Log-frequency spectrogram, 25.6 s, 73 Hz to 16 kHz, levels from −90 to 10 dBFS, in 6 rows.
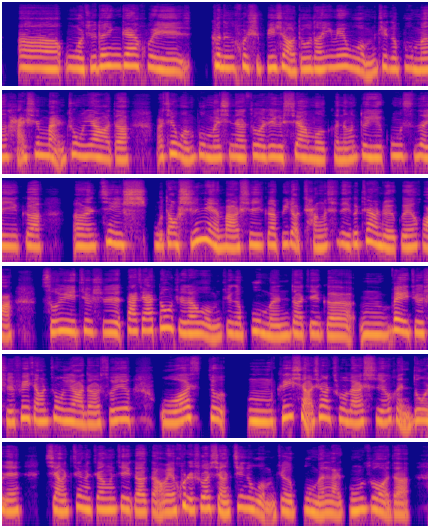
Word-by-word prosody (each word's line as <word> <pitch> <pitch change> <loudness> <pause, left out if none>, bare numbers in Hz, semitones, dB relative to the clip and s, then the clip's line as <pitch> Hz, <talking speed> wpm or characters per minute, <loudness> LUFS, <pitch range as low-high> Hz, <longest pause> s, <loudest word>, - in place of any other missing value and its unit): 呃， 235 -2 +3
我 235 -2 +1
觉 245 +2 0
得 265 +2 +4
应 275 0 +2
该 275 0 +4
会 220 -8 -1 0.2
可 280 - +4
能 240 -2 +2
会 265 +2 0
是 240 0 -5
比 240 +2 +1
较 240 -5 +2
多 225 +2 +1
的。 220 - +3
因 245 +2 -1
为 265 +1 +1
我 230 -7 -1
们 165 +2 -2
这 255 - -2
个 225 - -2
部 235 0 -4
门 215 +1 +2
还 220 - -3
是 225 +4 -3
蛮 230 -8 0
重 240 +2 -1
要 220 -4 +1
的， 190 0 -1 0.2
而 - - -8
且 250 +6 +2
我 250 - 0
们 190 - -1
部 240 +2 -3
门 215 0 +2
现 230 +2 -5
在 220 -2 +1
做 230 0 -1
这 225 +1 0
个 220 - +2
项 215 -1 0
目， 190 -2 0
可 190 +1 -5
能 190 +3 -1
对 225 -1 0
于 215 - +2
公 240 +3 -3
司 230 -1 -8
的 230 -1 +1
一 205 -1 0
个 200 -1 -1 0.3
呃， 205 0 +1
近 240 0 +1
10 225 - -2
5 220 -1 -2
到 235 +2 -1
10 235 +4 0
年 265 -12 +4
吧， 190 -1 +2
是 215 +4 -2
一 220 - +2
个 220 0 -1
比 235 +2 -4
较 235 -3 -1
长 190 0 -2
期 225 +4 -11
的 230 - -1
一 - - +2
个 235 +2 -1
战 265 -2 +2
略 190 -3 +2
规 195 +2 -1
划， 195 -4 -1 0.3
所 235 +2 0
以 250 -2 +4
就 245 +2 -3
是 230 -2 -1
大 260 -2 0
家 260 0 +1
都 310 +3 +3
知 230 -6 -1
道 215 0 +3
我 195 -5 0
们 165 +2 -2
这 220 +3 -3
个 200 - -2
部 240 +4 -2
门 185 -2 +1
的 210 0 -1
这 205 -1 -3
个 185 -3 -1
嗯， 200 -1 0
位 260 -3 +5
置 225 -1 -1
是 210 -2 -2
非 270 +4 +2
常 225 -2 +1
重 240 -1 0
要 205 -3 +2
的， 185 0 -2
所 200 +3 -3
以 245 +1 +1 0.3
我 205 +6 +2 0.2
就 250 -6 -1 0.2
嗯， 215 -2 +4
可 250 +6 +1
以 300 - +4
想 305 -1 +1
象 280 -2 +1
出 245 -2 -4
来， 200 -1 +1
是 225 +1 -6
有 215 +1 0
很 235 -3 -2
多 230 +2 0
人 200 -1 +1 0.2
想 195 -3 0
竞 230 +2 +1
争 215 0 +1
这 225 -1 0
个 190 -2 0
岗 180 -1 -2
位， 185 +1 +2
或 275 +8 +3
者 205 - +3
说 230 +2 +1
想 190 -7 +1
进 250 +2 -2
入 220 - +2
我 170 - -1
们 - - -5
这 200 - -3
个 180 - +1
部 205 +2 -4
门 170 -2 +1
来 165 -2 -1
工 200 +5 +1
作 215 -5 0
的， 80 - -3
220 Hz, 320 characters per minute, -20 LUFS, 200-240 Hz, 0.3 s, 位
